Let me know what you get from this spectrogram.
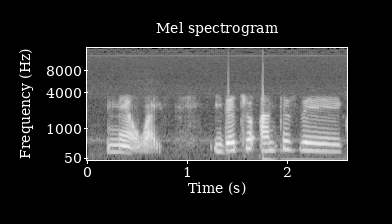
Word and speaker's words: Neowise: Y nos vas a comentar en esta mañana sobre el cometa Neoways, si lo estoy pronunciando bien, si no, tú corrígeme por favor, ¿de qué se trata? – Sí, bueno, estas palabras así extrañas es válido pronunciarlas como podamos. Okay. pues sí, yo les quiero hablar de Neowise, eh, que está captando nuestra atención desde hace ya varias semanas.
